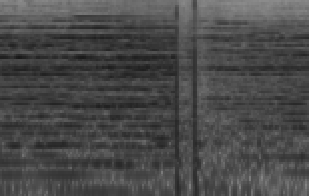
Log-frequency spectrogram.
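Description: Fireworks shells bursting: two sharp bangs in quick succession a little past the middle, over steady show music.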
